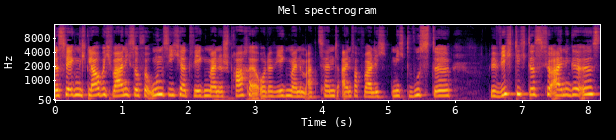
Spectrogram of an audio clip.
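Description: This woman's pitch sits high. She talks at a moderate pace, and her pitch varies in an ordinary way. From Russia. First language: Russian (speaking German). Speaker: journalist. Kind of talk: interview.

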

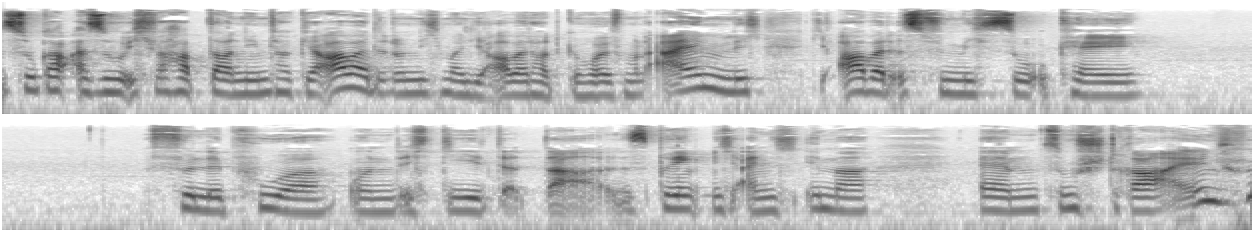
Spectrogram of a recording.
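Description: Here a woman speaks at a moderate pace with a medium pitch. She takes long, frequent pauses. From Germany. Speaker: podcast host. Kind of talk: casual monologue. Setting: lying in bed at home. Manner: hesitant, many fillers.

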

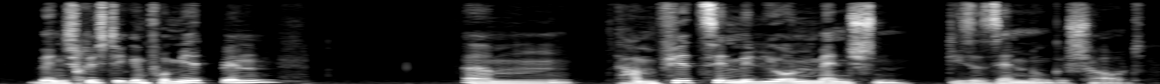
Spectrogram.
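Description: This man speaks at a medium pitch with a dark, mellow tone and lively intonation. His pace is moderate, broken by long, frequent pauses. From Germany, Frankfurt. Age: 40s. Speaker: music industry executive. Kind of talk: interview conversation.

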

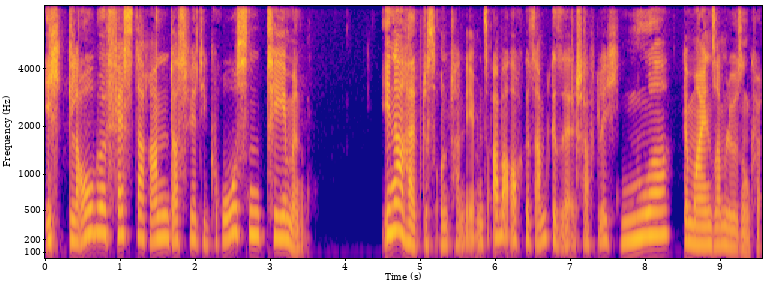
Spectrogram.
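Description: A woman's lively intonation comes through as she speaks fairly slowly. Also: medium pitch for a woman, very clean recording, silent background. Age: 50s. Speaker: energy company HR executive. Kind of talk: business interview. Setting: podcast studio. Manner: hesitant fillers.

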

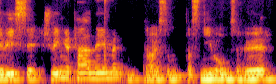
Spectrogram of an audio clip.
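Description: A man speaks fairly slowly with fairly even intonation, his fairly high voice dark, mellow and somewhat breathy against audible room echo. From Switzerland, canton of Uri. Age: 30s. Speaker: Swiss wrestler. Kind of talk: interview.

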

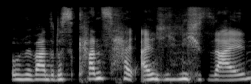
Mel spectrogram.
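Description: A woman talks at a fairly quick pace in an unremarkable speaking voice. Her pitch is fairly high. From Germany, Turkish family. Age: 20s. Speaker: podcaster and student. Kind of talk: casual chat. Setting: remote call.

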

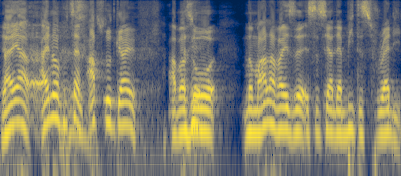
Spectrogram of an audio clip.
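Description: A plain, everyday voice from a man, medium in pitch, at a moderate pace with ordinary pitch variation. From Bavaria (Ingolstadt). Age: 30s. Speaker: rapper. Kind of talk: casual chat. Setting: indoor recording.

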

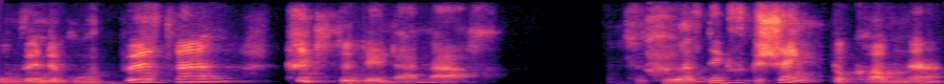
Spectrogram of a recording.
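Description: A woman with a fairly low voice speaks at a moderate pace. Her pitch swings very widely. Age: 50s. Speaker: food company founder. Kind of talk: interview.

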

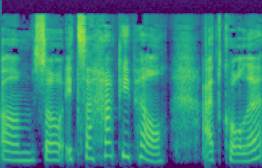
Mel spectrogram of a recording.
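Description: A woman speaks with an Arabic accent. The recording is very clean, with a silent background. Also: dry, close sound with no echo. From Syria (Damascus). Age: 20s. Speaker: pilot and refugee advocate. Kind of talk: interview.

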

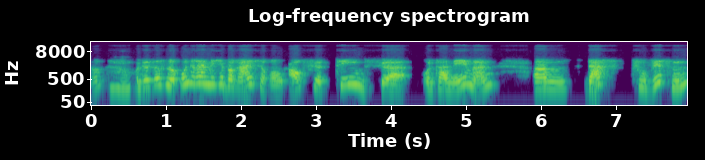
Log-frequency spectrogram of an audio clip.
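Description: At a very slow pace, a woman speaks in a fairly high pitch with very wide pitch swings. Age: 60s. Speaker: human design coach and web copywriter. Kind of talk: interview.

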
